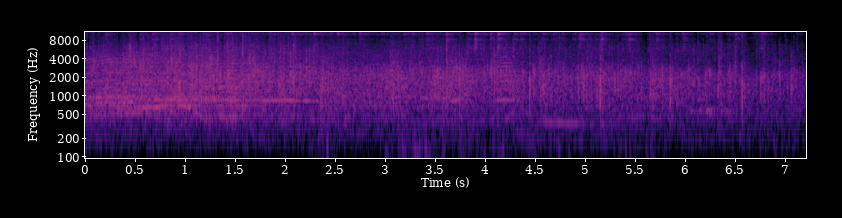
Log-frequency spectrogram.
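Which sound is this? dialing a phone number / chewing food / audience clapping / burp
audience clapping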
